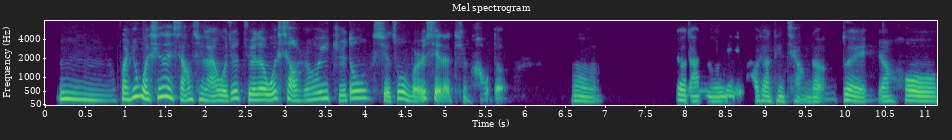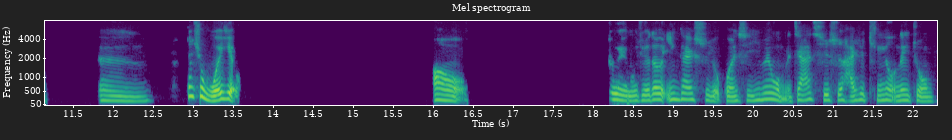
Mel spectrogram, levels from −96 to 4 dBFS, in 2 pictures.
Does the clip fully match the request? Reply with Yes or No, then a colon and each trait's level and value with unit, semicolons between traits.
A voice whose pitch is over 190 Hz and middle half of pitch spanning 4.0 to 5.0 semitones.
No: medium, 185 Hz; average, 4.4 semitones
